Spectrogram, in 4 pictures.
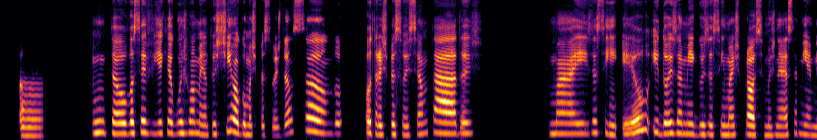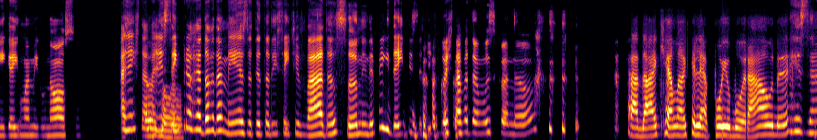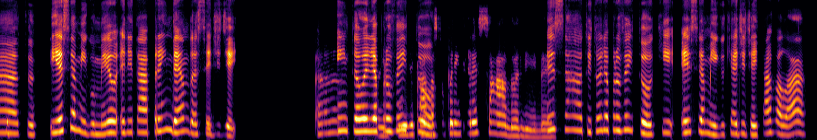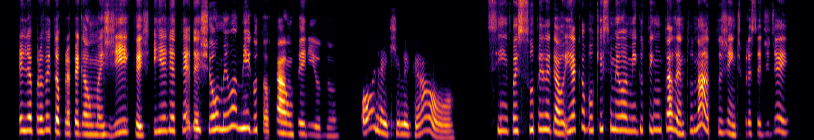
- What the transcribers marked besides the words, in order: laugh; giggle
- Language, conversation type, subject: Portuguese, podcast, Como montar uma playlist compartilhada que todo mundo curta?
